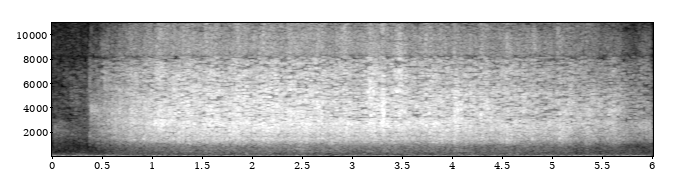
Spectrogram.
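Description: Audience applause, building up within the first second, holding steady, then tapering off toward the end.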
